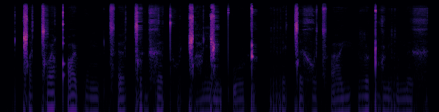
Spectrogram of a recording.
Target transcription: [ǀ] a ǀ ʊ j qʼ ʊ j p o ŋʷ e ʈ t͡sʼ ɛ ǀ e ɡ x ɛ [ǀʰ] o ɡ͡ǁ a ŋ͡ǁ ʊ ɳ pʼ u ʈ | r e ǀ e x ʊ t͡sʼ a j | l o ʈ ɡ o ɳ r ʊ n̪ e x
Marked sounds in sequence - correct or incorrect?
incorrect: ǁ, incorrect: t̪ʰ

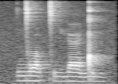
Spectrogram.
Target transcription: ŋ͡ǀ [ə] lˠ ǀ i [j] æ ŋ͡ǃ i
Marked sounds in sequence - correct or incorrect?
correct, correct

